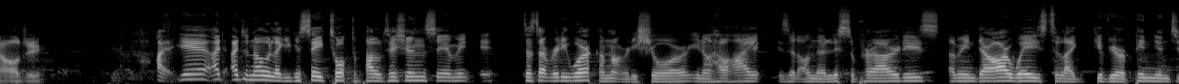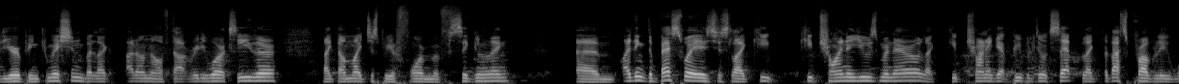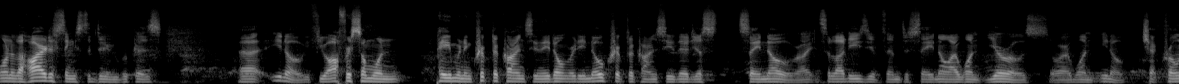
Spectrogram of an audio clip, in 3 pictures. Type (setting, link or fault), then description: setting, busy venue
